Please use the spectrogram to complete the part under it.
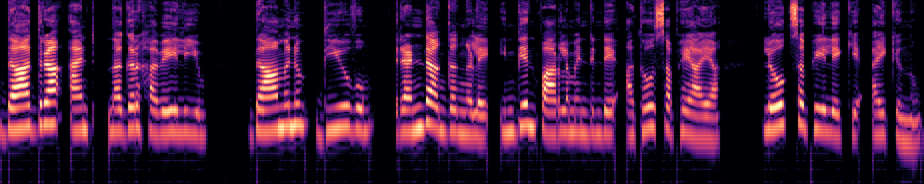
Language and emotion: Malayalam, neutral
